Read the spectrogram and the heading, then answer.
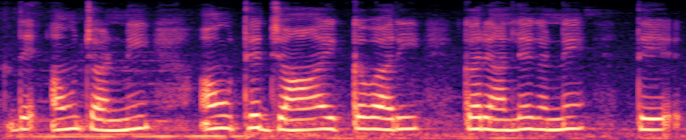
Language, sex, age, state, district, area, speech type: Dogri, female, 18-30, Jammu and Kashmir, Reasi, rural, spontaneous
